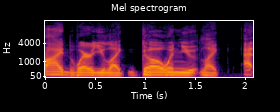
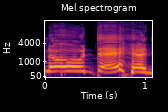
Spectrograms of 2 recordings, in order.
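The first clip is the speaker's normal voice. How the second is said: mock very high, sobbing, pleading crying voice. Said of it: "You're crying like".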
